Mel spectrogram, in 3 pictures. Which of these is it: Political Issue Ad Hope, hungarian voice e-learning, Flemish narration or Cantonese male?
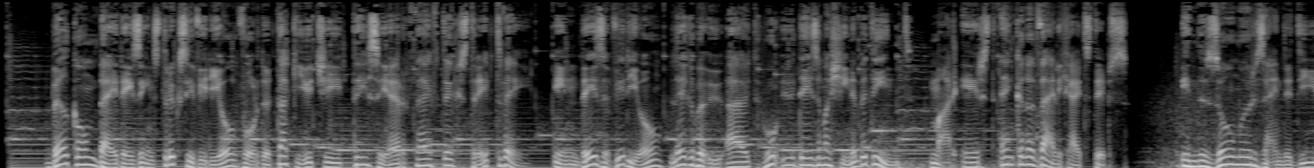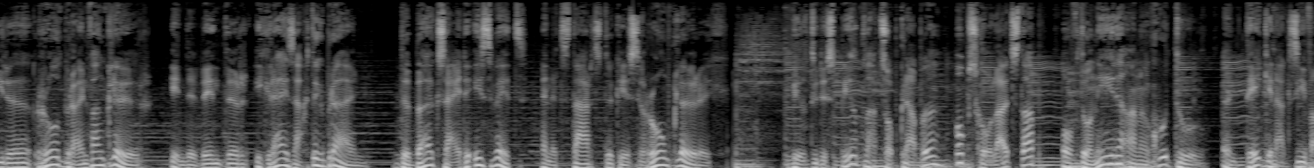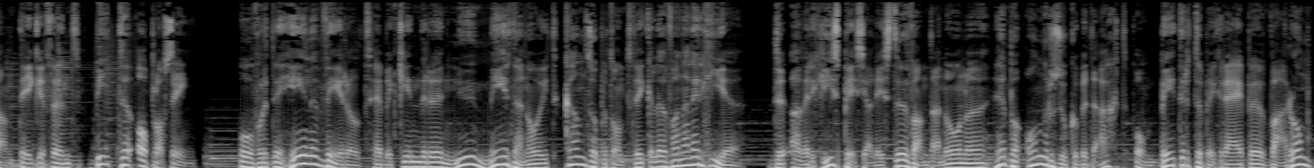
Flemish narration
